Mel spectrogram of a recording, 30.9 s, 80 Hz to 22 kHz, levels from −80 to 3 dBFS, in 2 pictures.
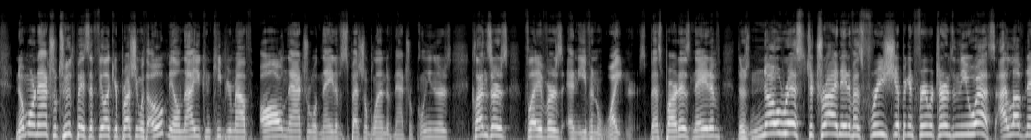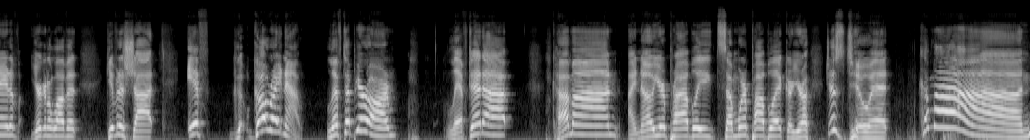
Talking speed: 170 wpm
